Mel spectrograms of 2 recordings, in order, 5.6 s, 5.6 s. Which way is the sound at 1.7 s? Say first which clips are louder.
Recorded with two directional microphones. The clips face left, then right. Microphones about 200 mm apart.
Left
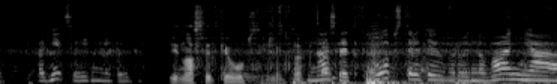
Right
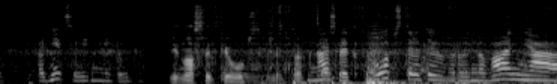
Left 2 dB; 15° left (ahead or behind).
